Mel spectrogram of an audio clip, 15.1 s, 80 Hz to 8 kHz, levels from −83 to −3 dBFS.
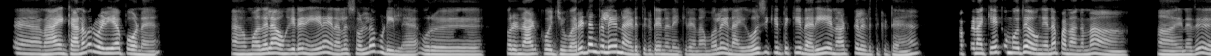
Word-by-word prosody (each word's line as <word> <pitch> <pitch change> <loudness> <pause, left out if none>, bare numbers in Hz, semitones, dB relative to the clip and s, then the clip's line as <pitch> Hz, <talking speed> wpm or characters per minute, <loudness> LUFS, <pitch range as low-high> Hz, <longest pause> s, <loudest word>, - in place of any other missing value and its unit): அ 265 - -12 0.4
நான் 210 +3 +5
என் 220 -2 -2
கணவர் 255 +11 +3
வழியா 250 -1 +5
போனேன். 185 -6 0 1.0
அ - - 0 0.2
மொதல்ல 230 +4 +4
அவங்ககிட்ட 230 0 +2
நேரா 240 +6 +1
என்னால 215 +1 -1
சொல்ல 225 +7 0
முடியல. 195 - -1 0.3
ஒரு 190 -1 -1 0.9
1 220 -1 +2
நாள் 205 +2 +4
கொஞ்சம் 205 -3 -1
வருடங்களே, 295 - +4
நான் 245 -5 +4
எடுத்துக்கிட்டேன்னு 200 +1 -3
நெனைக்கிறேன். 185 0 -5
நான் 180 0 -5
மொதல்ல 235 +5 0
நான் 180 -2 -1
யோசிக்கிறதுக்கே 255 +2 -2
நெறைய 225 +6 +3
நாட்கள் 215 +2 -2
எடுத்துக்கிட்டேன். 180 -3 -6 0.7
அப்ப 220 - -17
நான் 240 -2 +2
கேட்கும்போது 280 -1 +1
அவங்க 225 -3 +1
என்ன 255 +4 +1
பண்ணாங்கன்னா, 205 +1 -1 0.8
அ - - 0 0.2
என்னது 185 +7 -2
220 Hz, 145 wpm, -23 LUFS, 195-250 Hz, 1.0 s, நான்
